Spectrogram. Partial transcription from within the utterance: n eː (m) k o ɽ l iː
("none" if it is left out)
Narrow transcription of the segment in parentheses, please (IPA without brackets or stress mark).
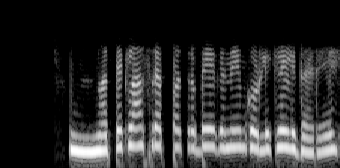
m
